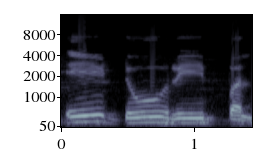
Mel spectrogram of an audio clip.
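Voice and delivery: Adorable slowly split into four separate syllables, ए-डो-रे-बल. Shown as a demonstration. Teacher counting four syllables for students, adorable said slowly syllable by syllable. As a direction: break adorable into ए, डो, रे, बल with gaps. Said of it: "four syllable है".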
